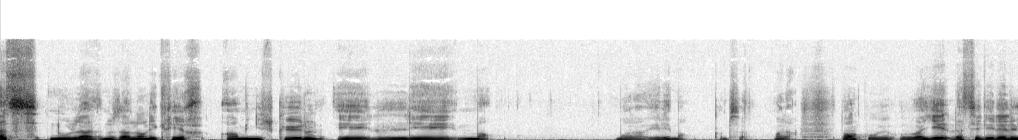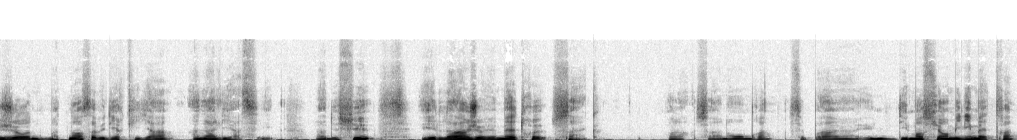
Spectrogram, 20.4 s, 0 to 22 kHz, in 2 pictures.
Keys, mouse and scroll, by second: 3.0-6.5 typing, 7.4 Return, 8.9-12.1 drag, 13.9 click, 17.3 click.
